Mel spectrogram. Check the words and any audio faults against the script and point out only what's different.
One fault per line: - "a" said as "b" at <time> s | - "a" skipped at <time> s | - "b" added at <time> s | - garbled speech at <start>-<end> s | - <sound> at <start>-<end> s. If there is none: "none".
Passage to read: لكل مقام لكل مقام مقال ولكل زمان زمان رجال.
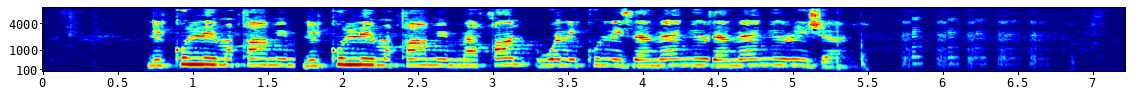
- laugh at 5.7-6.7 s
